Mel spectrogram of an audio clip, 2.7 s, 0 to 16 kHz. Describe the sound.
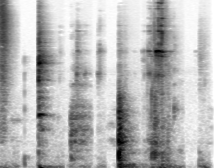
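Glass clinks and clatter as a bottle of light 3.3% low-calorie beer is opened, a few sharp, bright bursts separated by short gaps, with no talking.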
